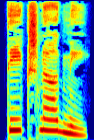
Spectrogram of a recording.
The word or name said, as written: ದಕ್ಷಿಣಾಗ್ನಿ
